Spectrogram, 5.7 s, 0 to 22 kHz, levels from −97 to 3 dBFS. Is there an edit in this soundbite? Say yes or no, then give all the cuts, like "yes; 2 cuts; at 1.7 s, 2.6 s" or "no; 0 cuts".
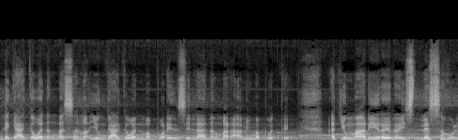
no; 0 cuts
